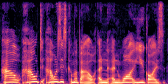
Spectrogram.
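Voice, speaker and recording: A woman's voice: fairly high pitch, normal speed, no room sound. Woman radio presenter, close dry sound. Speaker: radio presenter interviewing guests. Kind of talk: local radio sports interview.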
